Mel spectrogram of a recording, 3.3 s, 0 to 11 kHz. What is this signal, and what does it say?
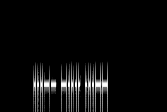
Morse code, heard as a keyed tone, about 34 wpm, 700 Hz. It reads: 363
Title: Common Cut Numbers - 3-Digit 35wpm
